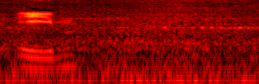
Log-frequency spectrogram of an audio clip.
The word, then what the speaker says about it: Eyam: he rode through the village of iam pronounced eem and uh it gave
